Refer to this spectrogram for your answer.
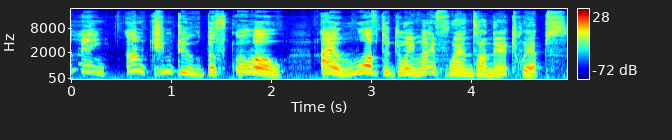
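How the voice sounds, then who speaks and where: A female-sounding voice puts on a character voice with a high pitch. She delivers it at a fairly slow pace. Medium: read story. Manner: chirpy.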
